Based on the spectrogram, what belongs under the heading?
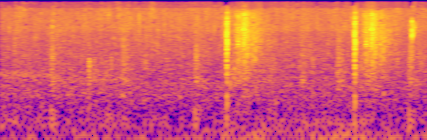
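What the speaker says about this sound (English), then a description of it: "And we are back out in the rain again." Rain falling in the survival video game Subsistence: a soft, constant patter of drops on surfaces, faint and even, broken by a few sharper taps and splashes, with no talk.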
